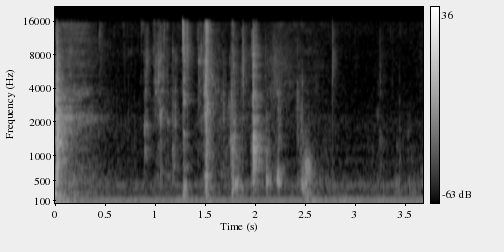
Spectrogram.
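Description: A young man gulps water from a plastic bottle.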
